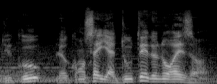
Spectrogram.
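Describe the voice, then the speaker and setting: An actor playing an indignant human ambassador in a French video game, forceful and official. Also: male voice, medium pitch, animated, a little fast, over music, close to an everyday voice. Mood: stern.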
